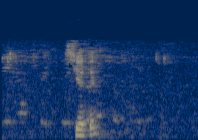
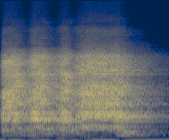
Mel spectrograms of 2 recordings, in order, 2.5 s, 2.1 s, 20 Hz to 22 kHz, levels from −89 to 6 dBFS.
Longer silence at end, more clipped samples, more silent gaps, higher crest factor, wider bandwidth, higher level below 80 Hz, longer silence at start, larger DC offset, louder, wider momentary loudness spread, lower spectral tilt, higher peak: first, 0.4 s vs 0.1 s; neither; neither; first, 24 dB vs 14 dB; second, 7.4 kHz vs over 20 kHz; second, -80 dBFS vs -68 dBFS; about the same, 0.05 s vs 0 s; neither; second, -30 LUFS vs -14 LUFS; first, 25 LU vs 10 LU; first, -4 dB/octave vs -0.5 dB/octave; second, -12 dBFS vs -2 dBFS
